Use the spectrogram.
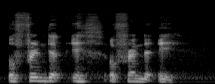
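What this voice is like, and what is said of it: Thick foreign accent. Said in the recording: “She spoke in her thick accent”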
